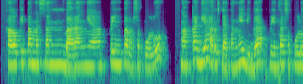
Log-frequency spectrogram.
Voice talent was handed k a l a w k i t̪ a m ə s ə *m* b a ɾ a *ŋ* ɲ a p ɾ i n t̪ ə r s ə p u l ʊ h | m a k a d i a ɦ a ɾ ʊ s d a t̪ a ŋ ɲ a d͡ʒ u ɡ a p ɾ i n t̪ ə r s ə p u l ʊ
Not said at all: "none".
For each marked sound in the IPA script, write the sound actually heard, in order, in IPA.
n, ŋ

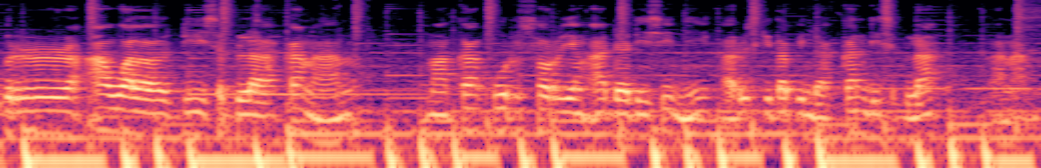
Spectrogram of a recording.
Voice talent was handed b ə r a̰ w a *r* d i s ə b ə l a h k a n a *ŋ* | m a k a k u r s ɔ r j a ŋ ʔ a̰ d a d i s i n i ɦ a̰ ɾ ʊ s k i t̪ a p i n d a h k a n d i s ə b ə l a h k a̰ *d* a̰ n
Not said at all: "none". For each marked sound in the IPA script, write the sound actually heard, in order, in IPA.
l, n, n

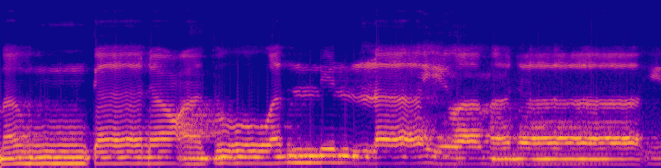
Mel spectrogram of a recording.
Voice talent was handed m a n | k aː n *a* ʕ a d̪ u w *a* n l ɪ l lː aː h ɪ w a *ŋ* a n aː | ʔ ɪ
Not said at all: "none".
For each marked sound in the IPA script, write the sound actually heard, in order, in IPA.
a, a, m

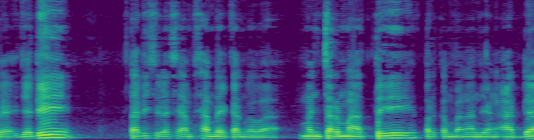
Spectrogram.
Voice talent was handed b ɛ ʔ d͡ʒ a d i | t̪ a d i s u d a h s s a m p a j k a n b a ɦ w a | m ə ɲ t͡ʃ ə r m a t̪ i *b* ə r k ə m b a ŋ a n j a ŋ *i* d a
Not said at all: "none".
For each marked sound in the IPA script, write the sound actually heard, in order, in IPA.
p, a

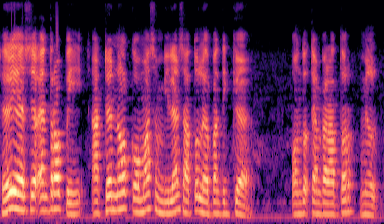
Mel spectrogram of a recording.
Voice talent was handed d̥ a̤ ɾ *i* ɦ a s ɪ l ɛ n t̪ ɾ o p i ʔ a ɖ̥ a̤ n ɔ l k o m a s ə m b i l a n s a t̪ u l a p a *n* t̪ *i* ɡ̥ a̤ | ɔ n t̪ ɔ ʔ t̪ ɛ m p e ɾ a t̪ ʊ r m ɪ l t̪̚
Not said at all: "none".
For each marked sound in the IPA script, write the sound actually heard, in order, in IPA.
i, n, i

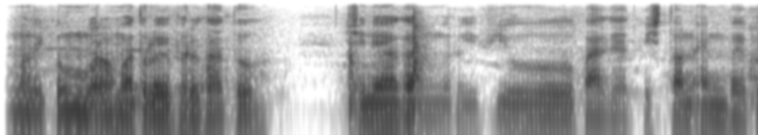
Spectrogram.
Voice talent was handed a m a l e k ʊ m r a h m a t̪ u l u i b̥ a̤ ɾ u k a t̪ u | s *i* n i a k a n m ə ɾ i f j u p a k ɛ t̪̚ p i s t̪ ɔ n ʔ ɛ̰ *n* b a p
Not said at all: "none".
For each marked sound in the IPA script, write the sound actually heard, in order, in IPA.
i, n

